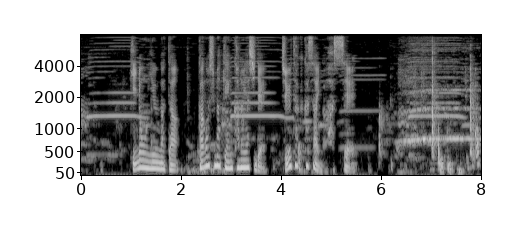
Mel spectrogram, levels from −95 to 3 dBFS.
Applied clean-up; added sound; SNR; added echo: classical method Wiener filter.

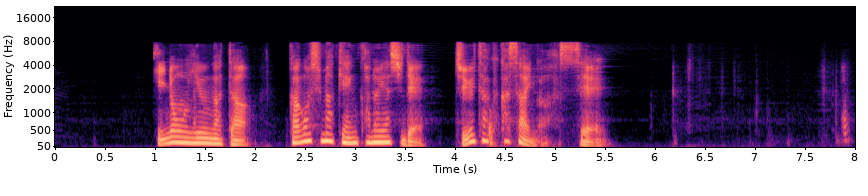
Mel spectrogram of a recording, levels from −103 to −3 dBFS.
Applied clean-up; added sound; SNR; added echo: neural mask model DeepFilterNet 3.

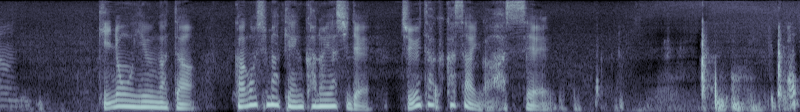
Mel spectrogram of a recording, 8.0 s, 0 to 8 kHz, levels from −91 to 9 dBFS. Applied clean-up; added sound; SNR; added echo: neural mask model Resemble Enhance denoiser.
